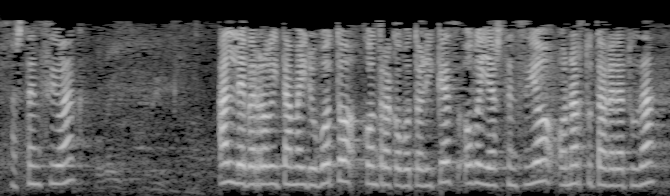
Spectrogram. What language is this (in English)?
Basque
